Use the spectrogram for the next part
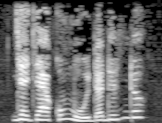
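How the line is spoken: Frightened trembling whisper. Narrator (Vietnamese): Đinh Đan mặt mày thất sắc, toàn thân run rẩy, nói rất khẽ

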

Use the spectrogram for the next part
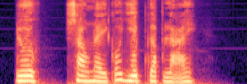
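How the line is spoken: Cold, scoffing. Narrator (Vietnamese): Dư Thương Hải lạnh lùng hừ một tiếng rồi nói

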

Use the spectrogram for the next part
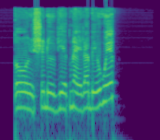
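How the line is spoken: Cold. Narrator (Vietnamese): Ông Crouch lạnh lùng nói

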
